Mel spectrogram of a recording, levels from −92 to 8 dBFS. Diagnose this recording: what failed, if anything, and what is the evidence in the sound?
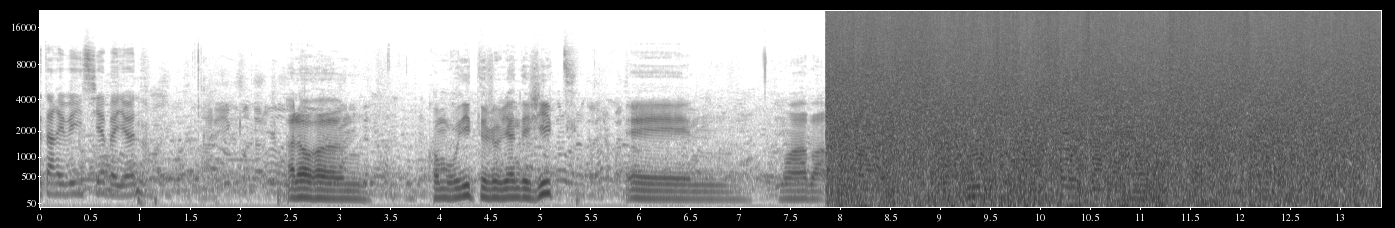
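From 7.86 s to the end, the sound turns into loud broadband hiss. That means samples were built from the wrong bytes at the sample-format conversion stage. Byte misalignment or a swapped byte order pushes the rapidly changing low bits into the most significant position. Unlike clipping or codec damage, the original is buried in noise rather than distorted.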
